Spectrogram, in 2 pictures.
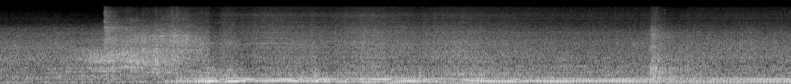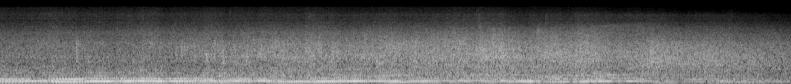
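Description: VW Golf GTI Mk5's turbocharged four-cylinder engine starting about a second in, then running through twin exhaust tips, its revs rising and falling several times. A single sharp click comes in the middle.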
